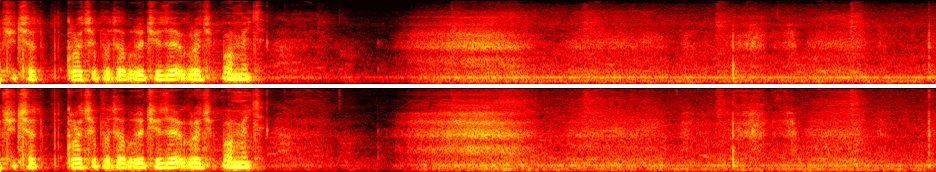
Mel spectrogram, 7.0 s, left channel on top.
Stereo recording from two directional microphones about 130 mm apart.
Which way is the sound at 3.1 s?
15° right (ahead or behind).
